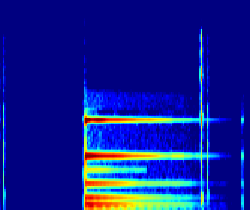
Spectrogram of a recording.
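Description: A mouse click, then a single bright chime from the exercise software that rings and fades over about a second: the feedback tone when a dragged word is dropped into its blank correctly. Two quick mouse clicks follow near the end.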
